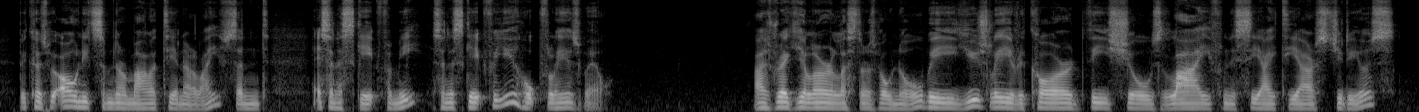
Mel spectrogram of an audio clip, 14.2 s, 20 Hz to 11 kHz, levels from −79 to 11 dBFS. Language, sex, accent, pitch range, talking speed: English, male, British, 100-120 Hz, 160 wpm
